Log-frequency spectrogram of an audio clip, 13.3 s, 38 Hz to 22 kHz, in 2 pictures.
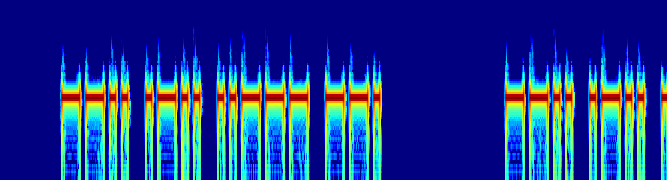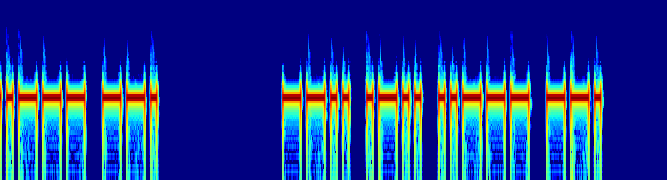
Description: Morse code, heard as a keyed tone, about 20 wpm, 700 Hz. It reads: ZL2G ZL2G ZL2G
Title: DXCC-100 Call Signs - 4 Characters - Repeated 3x - 20wpm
